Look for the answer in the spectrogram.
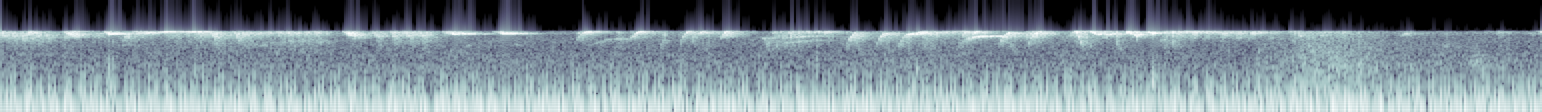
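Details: A black siskin sings a long, lively run of rapid high chirps and twitters, some notes sliding down in pitch, fading slightly near the end.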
